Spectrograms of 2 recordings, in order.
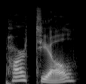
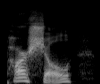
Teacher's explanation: partial with its T sound became partial with its modern sh sound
